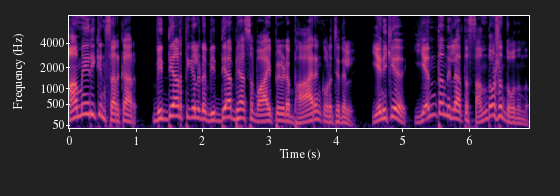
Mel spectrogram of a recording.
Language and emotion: Malayalam, happy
